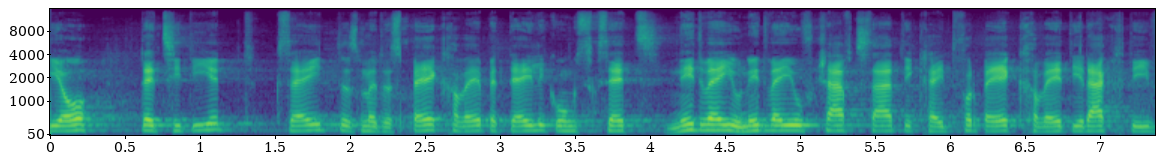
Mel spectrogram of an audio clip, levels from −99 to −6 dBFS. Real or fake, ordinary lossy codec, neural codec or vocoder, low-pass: real; none; none; 14.4 kHz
